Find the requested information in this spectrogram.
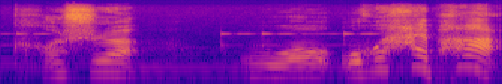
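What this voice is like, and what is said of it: Quiet, timid small voice. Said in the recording (Chinese): “小声地说”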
